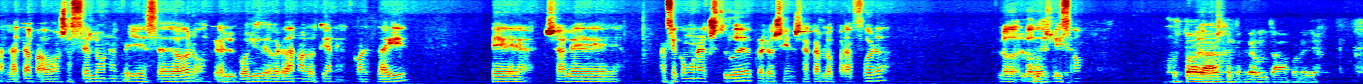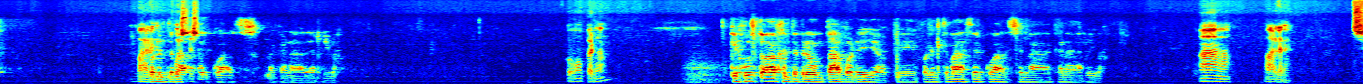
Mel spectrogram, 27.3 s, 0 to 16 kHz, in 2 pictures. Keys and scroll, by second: 4.2 i, 23.2 KP_Decimal.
